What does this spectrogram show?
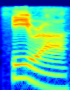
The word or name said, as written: Thira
